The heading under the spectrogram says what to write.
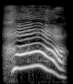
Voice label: Voice damaged; thillelille

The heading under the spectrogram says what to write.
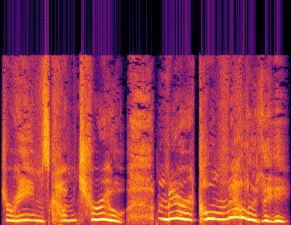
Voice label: Voice variable chant

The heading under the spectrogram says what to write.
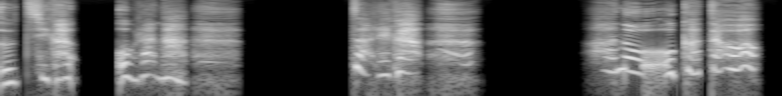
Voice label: Voice retire jp; hoozuki

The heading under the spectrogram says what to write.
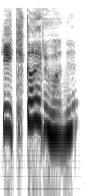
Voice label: healed, jp; toova

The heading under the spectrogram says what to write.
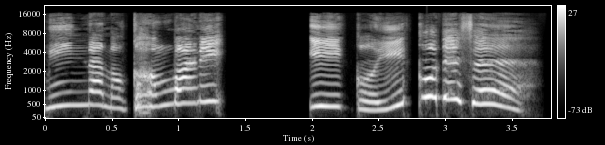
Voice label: win, jp; loveli

